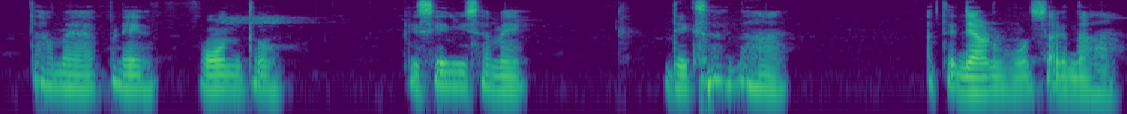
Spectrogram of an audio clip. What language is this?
Punjabi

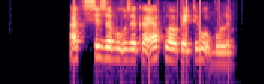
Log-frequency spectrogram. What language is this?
Latgalian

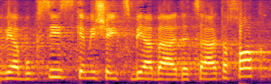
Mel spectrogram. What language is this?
Hebrew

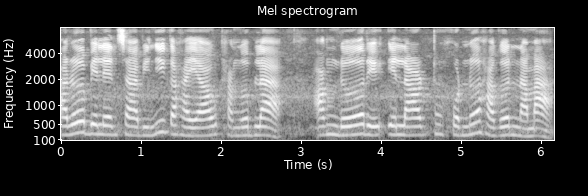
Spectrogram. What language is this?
Bodo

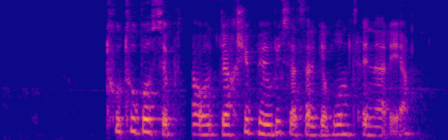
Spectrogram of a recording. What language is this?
Georgian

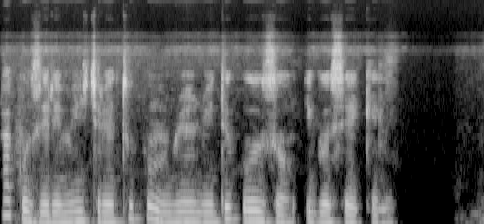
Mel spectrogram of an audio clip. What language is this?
Igbo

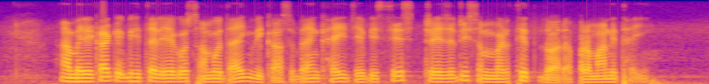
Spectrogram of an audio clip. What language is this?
Magahi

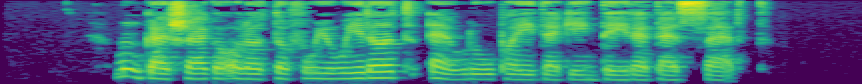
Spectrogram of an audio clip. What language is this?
Hungarian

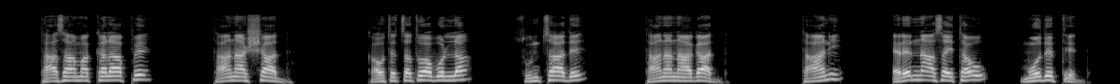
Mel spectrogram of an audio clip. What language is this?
Dawro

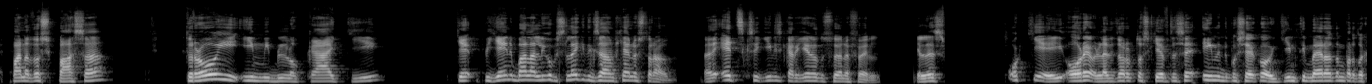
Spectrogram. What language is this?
Greek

